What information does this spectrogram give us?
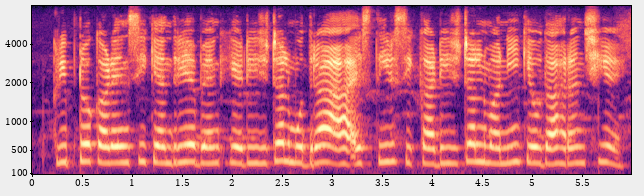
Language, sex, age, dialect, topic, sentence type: Maithili, female, 25-30, Eastern / Thethi, banking, statement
